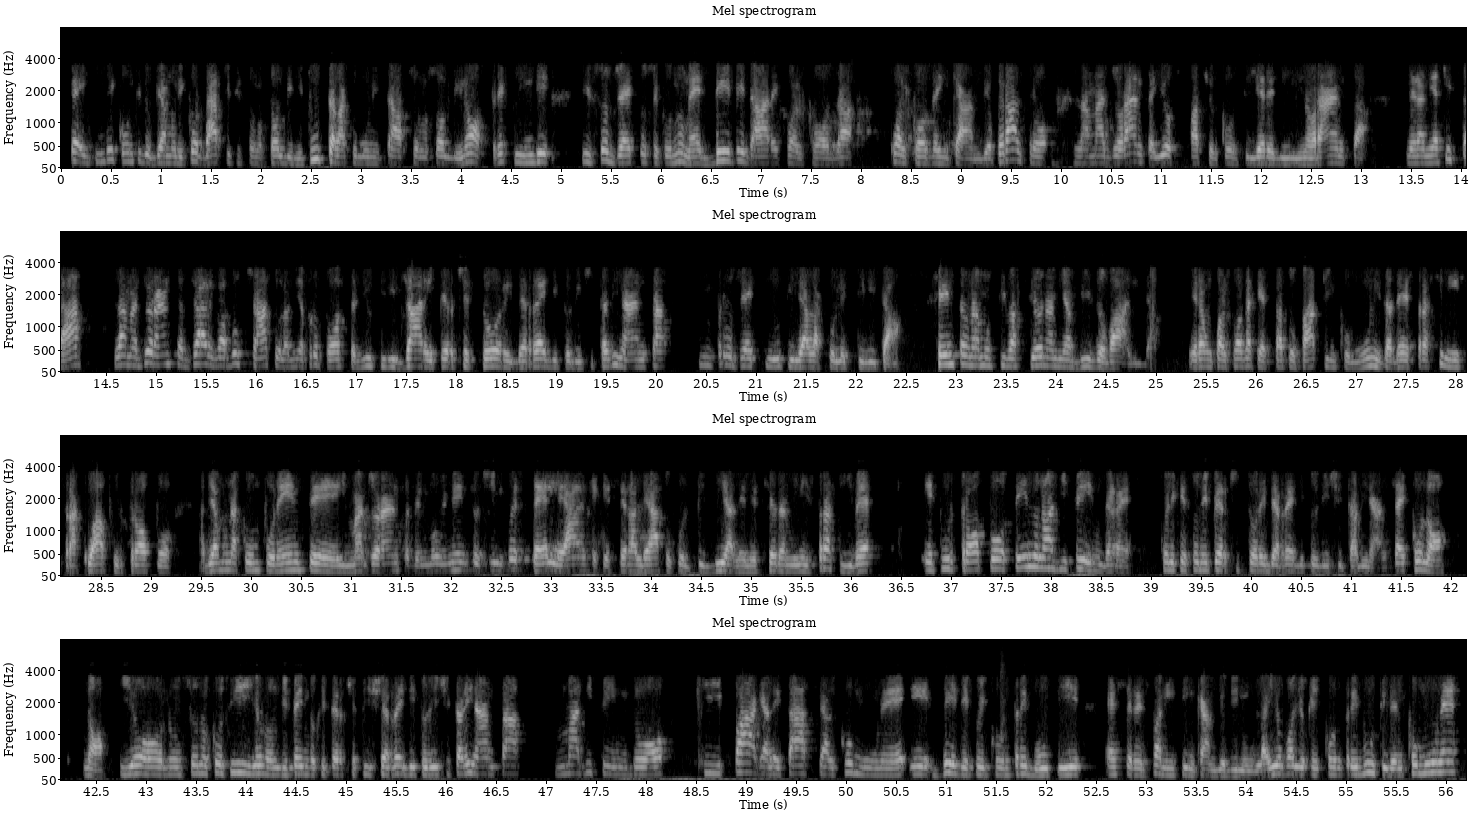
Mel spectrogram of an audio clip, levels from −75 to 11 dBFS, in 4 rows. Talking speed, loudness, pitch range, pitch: 170 wpm, -26 LUFS, 145-175 Hz, 160 Hz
